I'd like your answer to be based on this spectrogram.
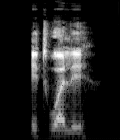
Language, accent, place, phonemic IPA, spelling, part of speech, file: French, France, Lyon, /e.twa.le/, étoiler, verb, LL-Q150 (fra)-étoiler.wav
- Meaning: 1. to scatter or adorn with stars 2. synonym of consteller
